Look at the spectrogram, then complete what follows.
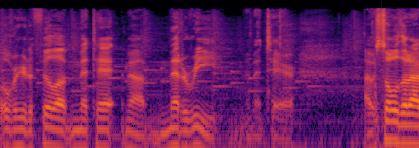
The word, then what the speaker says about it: Metairie: When I start putting some low density residential over here to fill up Metairie, I was told that I was saying that correctly, and I was like, big win for Diesel.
